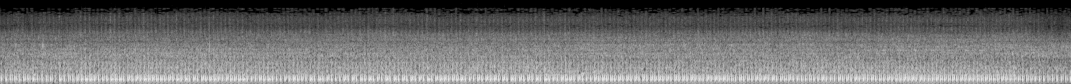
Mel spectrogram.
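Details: Chevy Cobalt exhaust leak at idle: loud, harsh, raspy, uneven puffing chuff about four pulses a second, possibly near the manifold; owner unsure whether flex pipe, manifold or both, and whether gaskets or whole pipe needed.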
